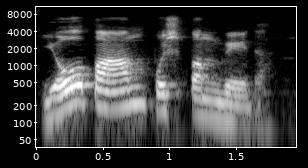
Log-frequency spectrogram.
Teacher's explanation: यो के बाद आइडियली वहां पर ब्रेक नहीं लगाया जाता, ठीक है। तो इसके लिए यहाँ पर कंटिन्यूअस उच्चार करेंगे, योपाम पुष्पम वेद, ठीक है।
